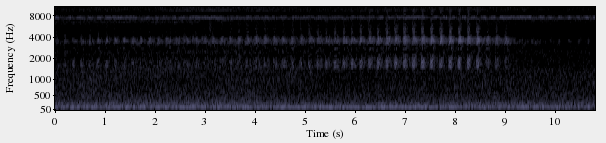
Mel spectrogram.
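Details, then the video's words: Nighttime rice paddy frog giving a quick series of regular, clicking croaks late in the recording after a quieter stretch, with a constant low drone and high-pitched whine behind it. "田んぼのカエル "Croaking frog in rice paddy at night""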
